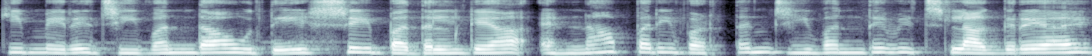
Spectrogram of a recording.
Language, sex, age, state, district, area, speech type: Punjabi, female, 30-45, Punjab, Amritsar, urban, spontaneous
